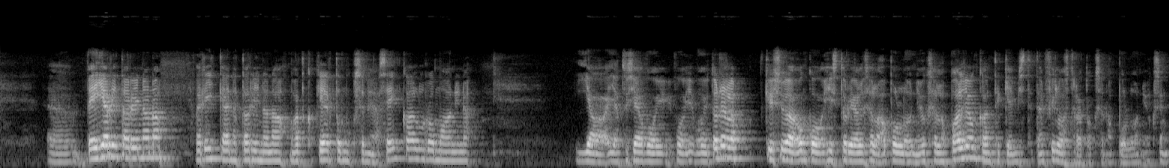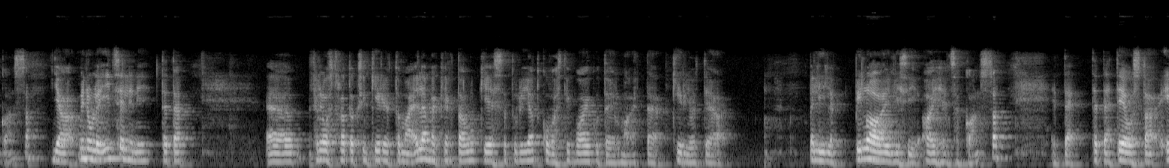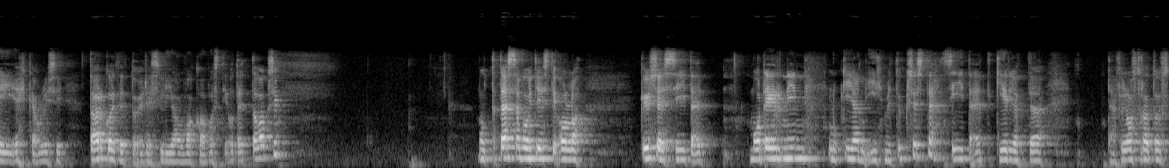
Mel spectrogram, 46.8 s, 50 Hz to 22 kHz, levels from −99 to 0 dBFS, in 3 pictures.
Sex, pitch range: female, 165-195 Hz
